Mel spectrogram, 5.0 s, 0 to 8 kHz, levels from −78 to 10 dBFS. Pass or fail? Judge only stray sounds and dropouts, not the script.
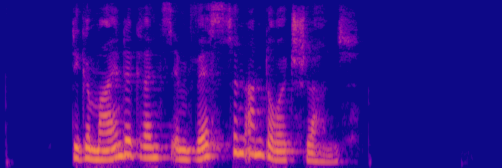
pass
